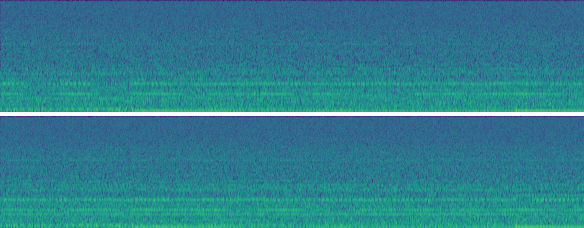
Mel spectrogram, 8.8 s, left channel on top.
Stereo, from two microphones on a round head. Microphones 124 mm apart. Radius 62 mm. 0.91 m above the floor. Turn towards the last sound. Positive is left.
No sound to turn to.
